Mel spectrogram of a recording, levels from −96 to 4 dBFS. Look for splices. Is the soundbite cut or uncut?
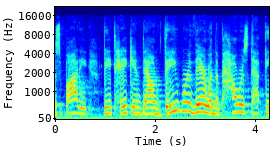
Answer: uncut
